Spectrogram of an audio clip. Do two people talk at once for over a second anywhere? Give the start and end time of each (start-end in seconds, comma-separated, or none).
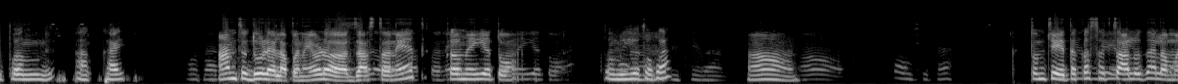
2.6-5.1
